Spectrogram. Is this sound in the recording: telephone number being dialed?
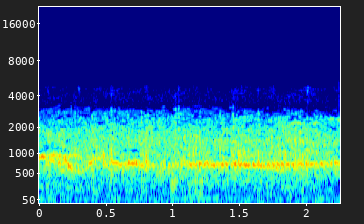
no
